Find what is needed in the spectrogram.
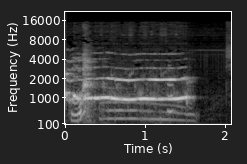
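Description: A woman's high-pitched whining squeal, one steady held note lasting about a second and a half that cuts off suddenly, made in mock dismay.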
